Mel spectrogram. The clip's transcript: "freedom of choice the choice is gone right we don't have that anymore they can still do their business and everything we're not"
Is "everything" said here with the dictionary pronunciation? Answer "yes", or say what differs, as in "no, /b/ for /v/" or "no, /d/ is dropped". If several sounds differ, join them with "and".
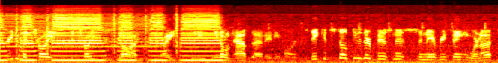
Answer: yes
